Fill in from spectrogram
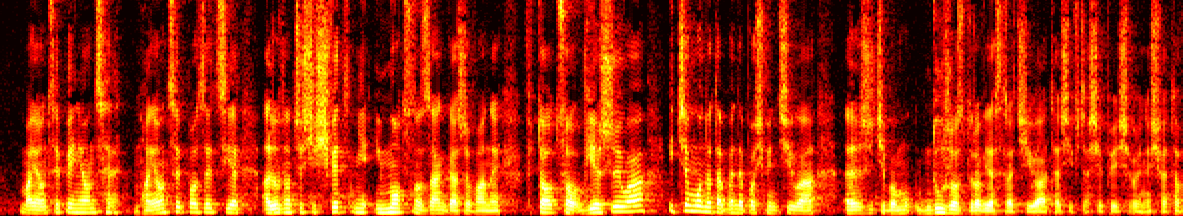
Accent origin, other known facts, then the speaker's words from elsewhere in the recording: Przemyśl, Subcarpathian Voivodeship, Poland; w Przemyślu, bo to jest moje rodzinne miasto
